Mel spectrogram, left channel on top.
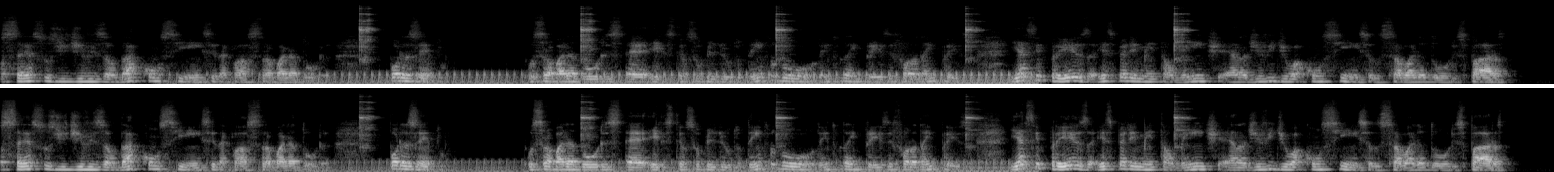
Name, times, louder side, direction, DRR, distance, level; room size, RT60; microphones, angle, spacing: voice 1, 0.0-4.5 5.3-15.0, right 3 dB, 70° right, 0.6 m, -24 dB
sound 1, 1.5-10.4, left 3 dB, 85° left, 0.5 m, -34 dB
sound 2, 3.6-3.8 5.8-6.0 7.8-7.9 9.7-9.8 11.7-12.0, equal, 20° left, 0.5 m, -31 dB
3.7 x 2.1 x 2.5 m
head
